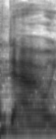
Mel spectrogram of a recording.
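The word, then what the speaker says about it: Tao: is all about the type you can probably pronounce it properly is it the dow di ching or the tau de chi the dao yes yes the dao which is actually interesting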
